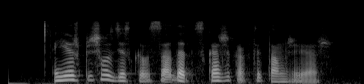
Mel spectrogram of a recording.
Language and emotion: Russian, neutral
